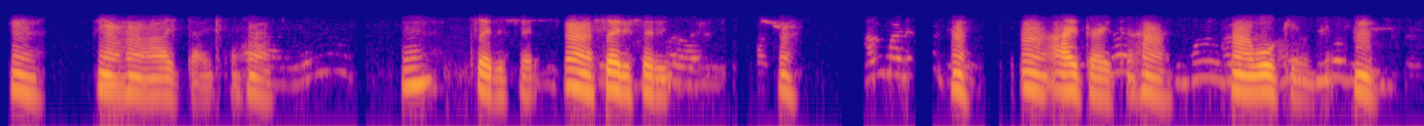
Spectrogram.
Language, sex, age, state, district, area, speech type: Kannada, female, 30-45, Karnataka, Uttara Kannada, rural, conversation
